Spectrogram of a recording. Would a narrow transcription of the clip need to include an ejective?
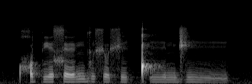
yes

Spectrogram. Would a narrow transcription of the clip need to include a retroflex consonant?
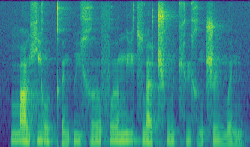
yes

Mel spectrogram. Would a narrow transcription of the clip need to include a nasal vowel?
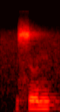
no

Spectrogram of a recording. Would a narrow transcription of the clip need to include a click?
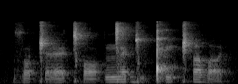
yes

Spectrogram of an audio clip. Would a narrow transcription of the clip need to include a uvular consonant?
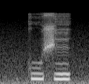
no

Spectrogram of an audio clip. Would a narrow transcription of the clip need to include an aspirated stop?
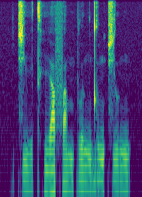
yes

